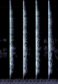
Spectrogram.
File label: tap pen notebook; kontakt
